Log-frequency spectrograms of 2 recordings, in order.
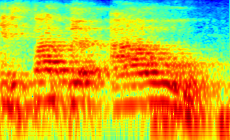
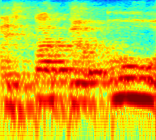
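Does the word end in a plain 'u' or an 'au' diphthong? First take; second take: au diphthong; plain u. First: The word ends in an 'au' diphthong. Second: The word ends in a plain 'u' vowel. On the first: The speaker calls it right. "tapi istada'au karena yang dihapus alif" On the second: The speaker calls it wrong. "bukan istada'u"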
